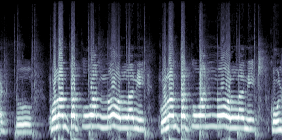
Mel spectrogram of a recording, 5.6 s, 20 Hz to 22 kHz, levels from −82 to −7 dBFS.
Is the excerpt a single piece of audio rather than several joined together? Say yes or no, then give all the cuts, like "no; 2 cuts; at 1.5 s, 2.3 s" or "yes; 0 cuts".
yes; 0 cuts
